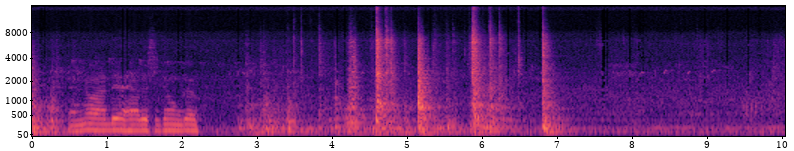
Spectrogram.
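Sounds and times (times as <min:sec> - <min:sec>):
knocks and clatters on metal stove: 0:00.0 - 0:00.5, 0:02.8 - 0:07.2.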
